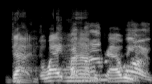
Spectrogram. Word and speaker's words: Dwight Muhammad Qawi: they're saying is that during the Michael Spinks, Dwight Muhammad Qawi, is that how you say it? That's who it is. Yes, sir. Dwight Muhammad Qawi.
